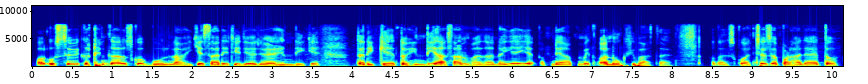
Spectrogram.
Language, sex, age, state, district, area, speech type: Hindi, female, 18-30, Uttar Pradesh, Sonbhadra, rural, spontaneous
